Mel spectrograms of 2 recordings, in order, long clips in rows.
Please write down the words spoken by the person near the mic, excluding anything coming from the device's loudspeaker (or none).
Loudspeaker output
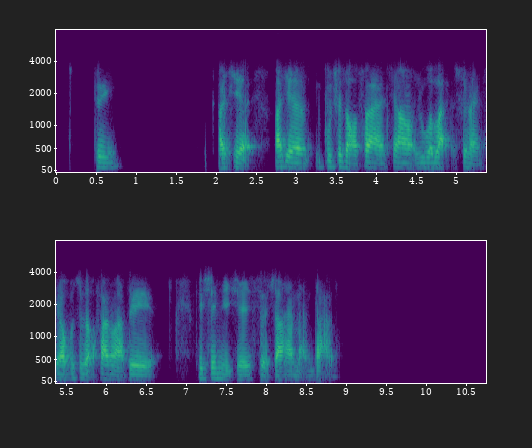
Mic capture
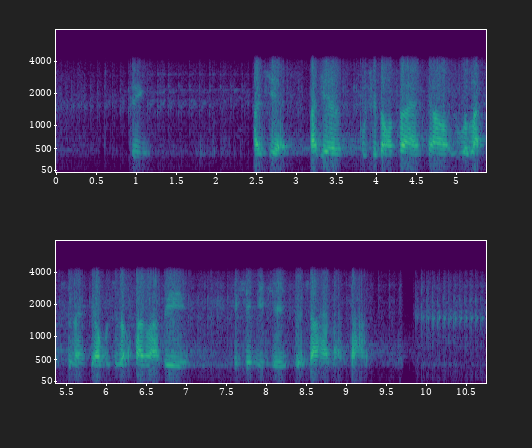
none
